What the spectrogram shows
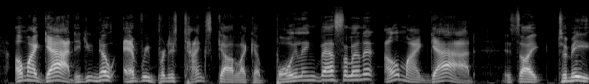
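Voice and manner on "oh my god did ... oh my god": fake, put-on American accent. Mimicking what everyone says, switching accents mid-story: put-on American accent. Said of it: "gotta do like an American accent".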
